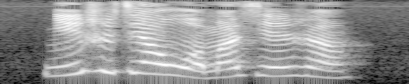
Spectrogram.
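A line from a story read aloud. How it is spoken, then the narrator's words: Weak, feeble. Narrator (Chinese): 马斯蒂诺有气无力的叫他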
